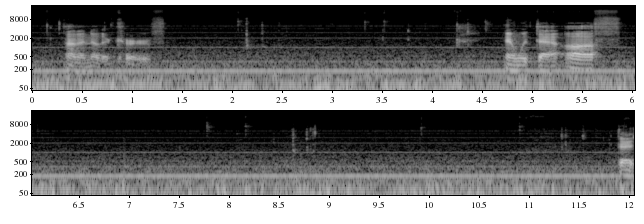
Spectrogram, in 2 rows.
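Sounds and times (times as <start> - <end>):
low electrical hum: 0.0 - 12.0
computer mouse clicks: 2.0 - 2.4, 7.8 - 9.0, 10.9 - 11.7.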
